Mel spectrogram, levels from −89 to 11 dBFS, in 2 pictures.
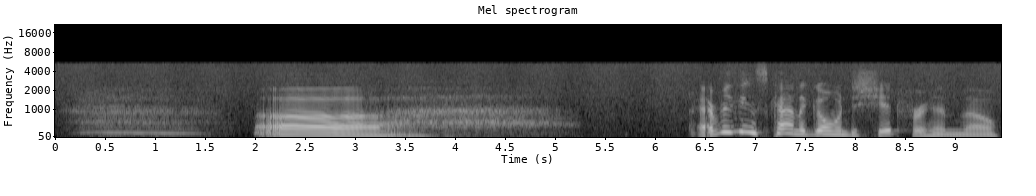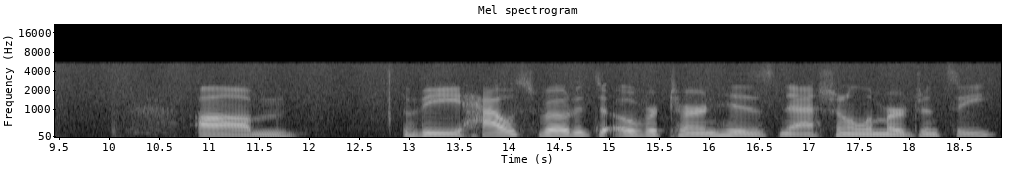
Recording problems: wrong speed and pitch; too slow and too low; 0.6 times normal speed
high frequencies cut off; noticeable; nothing above 5.5 kHz
hiss; noticeable; throughout; 20 dB below the speech

